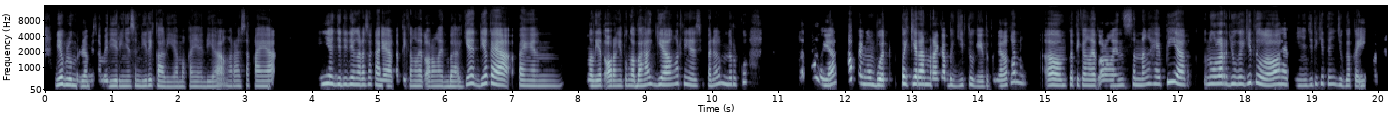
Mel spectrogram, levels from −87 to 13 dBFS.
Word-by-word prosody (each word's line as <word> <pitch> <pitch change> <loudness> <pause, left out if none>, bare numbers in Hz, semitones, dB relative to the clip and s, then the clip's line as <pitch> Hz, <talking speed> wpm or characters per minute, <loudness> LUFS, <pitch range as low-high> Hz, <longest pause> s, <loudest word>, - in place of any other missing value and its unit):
dia 275 - +5
belum 260 -1 +3
berdamai 220 -1 -3
sama 225 -1 -5
dirinya 215 -1 -2
sendiri 225 +1 -2
kali 205 -2 -1
ya, - - -5
makanya 205 0 -7
dia 205 0 -4 0.2
ngerasa 220 +1 -7
kayak 215 0 0 0.7
iya, 325 +1 +4
jadi 280 -1 0
dia 285 - +4
ngerasa 270 +2 -1
kayak 235 -3 +2
ketika 240 0 -11
ngeliat 220 0 -2
orang 215 +1 -1
lain 210 -1 -4
bahagia, 210 +9 0
dia 325 - +5
kayak 260 -6 +8 0.2
pengen 230 -2 -1 0.7
ngelihat 230 0 +1
orang 225 +1 +2
itu 225 - -21
enggak 230 -1 +1
bahagia, 265 +2 +1 0.2
ngerti 320 -1 -5
enggak 245 - -2
sih? 265 - -30
Padahal 260 +7 -2
menurutku 280 +4 -4
enggak - - -19 0.9
tau - - -2
ya, 260 - +6 0.3
apa - - +1
yang 290 - +1
membuat 255 -1 +6 0.2
pikiran 300 -2 +6
mereka 265 +1 +2
begitu, 250 +2 -5
gitu. 210 +2 -3
Padahal 230 +2 -1
kan, 395 0 0 0.4
mmm, 250 -1 +7
ketika 260 -1 -3
ngeliat 240 0 +2
orang 235 +1 +1
lain 245 - -4 0.2
senang 265 +1 -2
happy 295 +5 -1
ya, 280 -5 +5 0.3
nular 315 +1 +4
juga 305 0 0
gitu 360 +2 -1
loh 265 0 +5
happy-nya, 240 -4 -4
jadi - - -6
kita 295 - -9
juga 255 -3 -4
keikut 220 0 -5
250 Hz, 190 wpm, -21 LUFS, 225-285 Hz, 0.9 s, kayak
